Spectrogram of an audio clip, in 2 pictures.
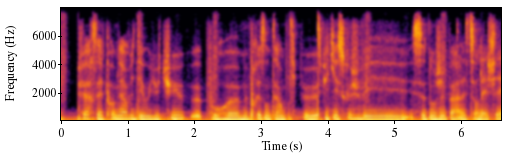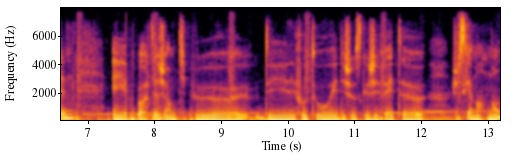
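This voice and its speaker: Music in the background behind a woman at a medium pitch, with a moderate pace and ordinary pitch variation. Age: 20s. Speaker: fashion design student and vlogger. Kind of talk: casual vlog self-introduction. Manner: hesitant, many fillers.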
